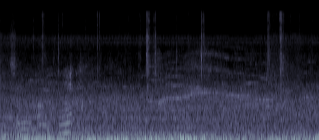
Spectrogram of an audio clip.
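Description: Faint, indistinct talking over a steady low rumble, with a few light clicks.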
